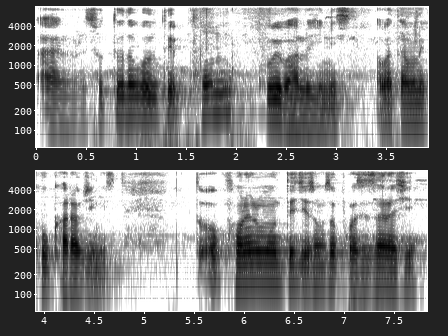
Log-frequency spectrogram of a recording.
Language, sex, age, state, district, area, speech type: Bengali, male, 18-30, West Bengal, Bankura, rural, spontaneous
